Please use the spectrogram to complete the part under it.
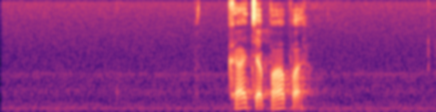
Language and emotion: Russian, neutral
